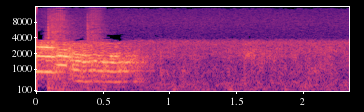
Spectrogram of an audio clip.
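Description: A single short, meow-like animal call whose pitch bends up and down for under a second, then a faint low background hum.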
